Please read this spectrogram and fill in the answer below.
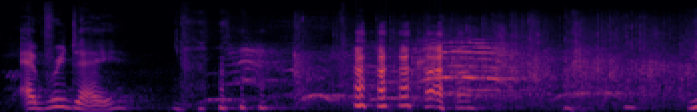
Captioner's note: audience cheering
